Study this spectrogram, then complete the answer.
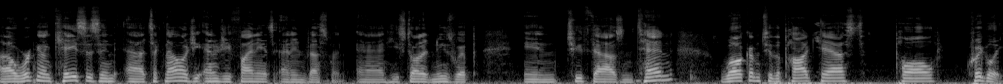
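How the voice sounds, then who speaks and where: A man speaks with a New York accent. His pitch sits fairly high. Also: ordinary pitch variation, moderate pace. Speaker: podcast host, PR content strategist. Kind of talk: podcast interview.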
